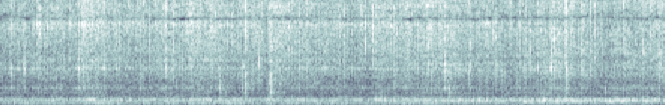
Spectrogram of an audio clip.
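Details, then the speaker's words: Waste oil boiler burning contaminated fuel: pure water got into the burner pot, thinning the oil and causing smoke; constant crackling sizzle with sharp pops over a hiss as the water boils off. "just pure water coming out of that watch see okay that's the end of it today now that water's going to get down there unless it evaporates out okay"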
